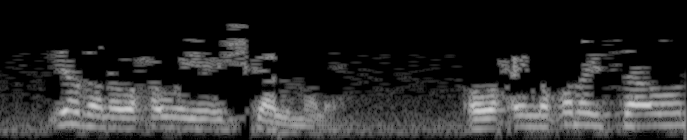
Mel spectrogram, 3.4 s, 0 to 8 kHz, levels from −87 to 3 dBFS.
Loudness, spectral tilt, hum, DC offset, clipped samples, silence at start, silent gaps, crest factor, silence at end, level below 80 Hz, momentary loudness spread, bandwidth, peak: -26 LUFS; -10 dB/octave; none; under 0.1%; under 0.1%; 0.25 s; none; 14 dB; 0 s; -72 dBFS; 9 LU; 5.2 kHz; -12 dBFS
